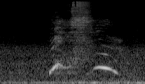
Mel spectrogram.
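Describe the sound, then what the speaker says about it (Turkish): A single close sneeze, a sharp intake of breath followed by a quick burst, in a quiet room. "Hapşıracak."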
